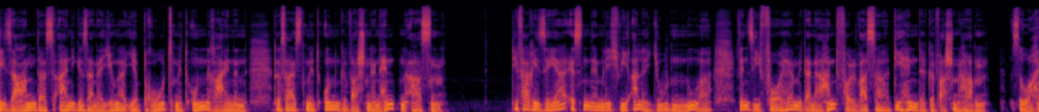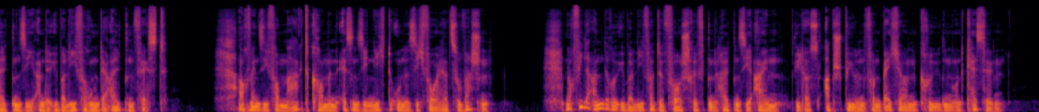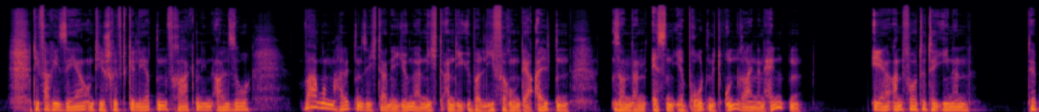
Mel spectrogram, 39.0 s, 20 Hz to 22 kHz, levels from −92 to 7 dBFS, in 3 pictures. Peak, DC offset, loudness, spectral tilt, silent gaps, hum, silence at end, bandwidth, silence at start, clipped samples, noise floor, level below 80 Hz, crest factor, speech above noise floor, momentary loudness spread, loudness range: -10 dBFS; under 0.1%; -25 LUFS; -5.5 dB/octave; none; none; 0 s; 17.5 kHz; 0 s; under 0.1%; -82 dBFS; -42 dBFS; 14 dB; 58 dB; 6 LU; 1 LU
